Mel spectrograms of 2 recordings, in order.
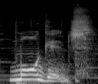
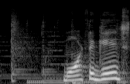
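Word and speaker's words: mortgage: जी ए जी ई अ लॉट of people से मॉट गज because वहां पे टी है राइट बट ये जो टी है ना ये साइलेंट है इसमें आवाज नहीं आएगी सो इट्स मॉर्गेज मॉर्गेज एमफसिस मो पे है राइट सो मॉर्गेज मॉर्टगेज नहीं मॉर्गेज ब्रेकफास्ट में ब्रेकफास्ट में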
